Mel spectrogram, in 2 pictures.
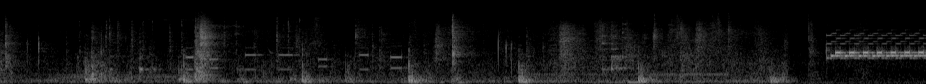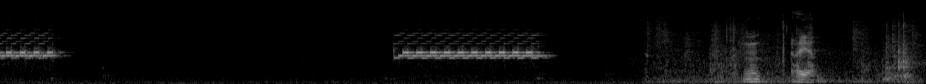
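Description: A landline telephone rings in two clear bursts separated by a quiet gap, following a stretch of talk at the start, and talk resumes after the second ring.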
